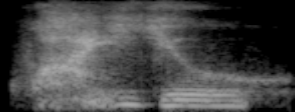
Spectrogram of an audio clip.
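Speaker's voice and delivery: unsettling, creepy, eerie, spooky voice. Voicing a voice heard behind a character in the dark: creepy voice. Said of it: "I just hear creepiness".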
